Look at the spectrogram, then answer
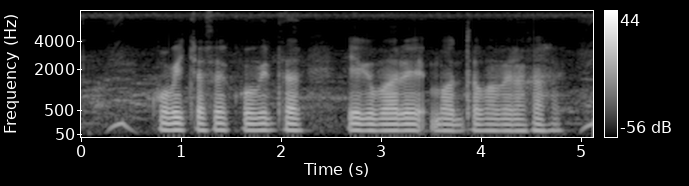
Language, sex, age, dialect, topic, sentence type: Bengali, male, 18-24, Jharkhandi, agriculture, statement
